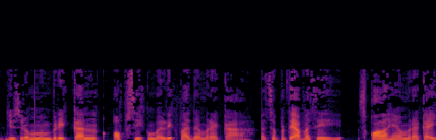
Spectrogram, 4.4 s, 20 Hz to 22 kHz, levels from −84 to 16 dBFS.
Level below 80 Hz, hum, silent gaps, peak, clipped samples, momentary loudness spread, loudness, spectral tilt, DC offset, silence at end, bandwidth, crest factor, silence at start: -66 dBFS; none; none; -2 dBFS; under 0.1%; 10 LU; -25 LUFS; -5 dB/octave; under 0.1%; 0 s; 11.5 kHz; 22 dB; 0.05 s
